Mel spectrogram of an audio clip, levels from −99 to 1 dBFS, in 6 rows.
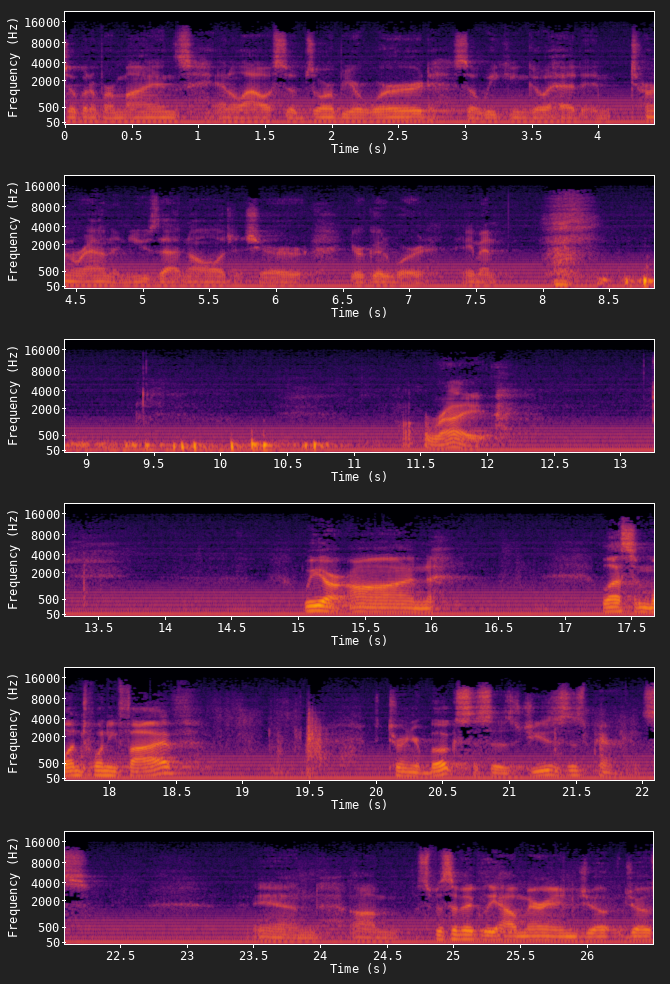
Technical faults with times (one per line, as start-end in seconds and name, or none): none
